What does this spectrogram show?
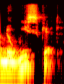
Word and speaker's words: Noisecat: And that meant something, because Noisecat, or Noisecat, as the name was originally pronounced before the missionaries messed it up, it nearly died out.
